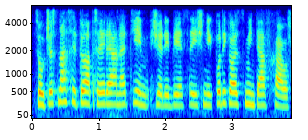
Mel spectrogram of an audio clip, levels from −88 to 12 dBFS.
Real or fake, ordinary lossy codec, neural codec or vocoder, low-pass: fake; none; codec, 16 kHz in and 24 kHz out, 0.6 kbps, FocalCodec, streaming, 4096 codes; 5.4 kHz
